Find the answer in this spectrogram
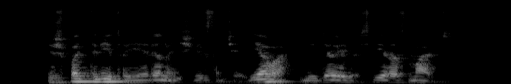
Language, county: Lithuanian, Vilnius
